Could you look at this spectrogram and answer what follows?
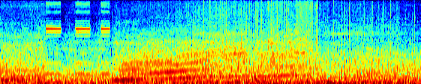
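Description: A Honda Grom minibike is held at full throttle on a motocross track, a loud, continuous engine whine rising in pitch, with a brief rhythmic clatter near the start.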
